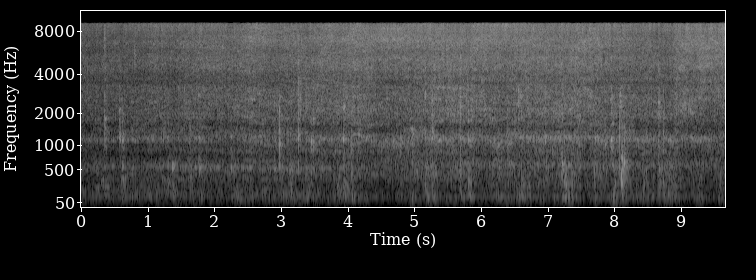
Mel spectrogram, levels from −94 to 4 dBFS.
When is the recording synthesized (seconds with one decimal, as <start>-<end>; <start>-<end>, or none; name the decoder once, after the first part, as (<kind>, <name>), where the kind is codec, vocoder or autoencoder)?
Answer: 0.0-2.2 (vocoder, Vocos); 4.2-9.7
